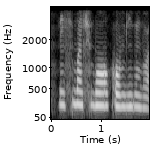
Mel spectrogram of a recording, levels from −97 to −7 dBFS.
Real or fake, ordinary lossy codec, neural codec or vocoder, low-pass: fake; none; autoencoder, 44.1 kHz, a latent of 192 numbers a frame, MeloTTS; 3.6 kHz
